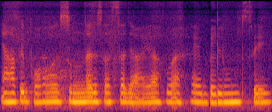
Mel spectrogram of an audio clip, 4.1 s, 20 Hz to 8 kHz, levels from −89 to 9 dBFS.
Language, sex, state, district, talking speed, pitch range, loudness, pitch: Hindi, female, Jharkhand, Ranchi, 130 wpm, 195-205 Hz, -13 LUFS, 200 Hz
